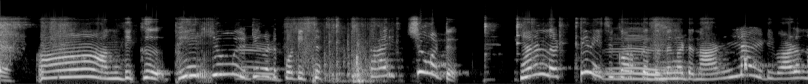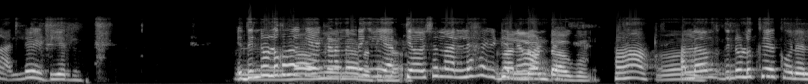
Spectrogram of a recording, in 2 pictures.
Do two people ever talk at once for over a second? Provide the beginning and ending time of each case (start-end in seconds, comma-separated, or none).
10.5-12.0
